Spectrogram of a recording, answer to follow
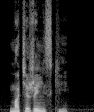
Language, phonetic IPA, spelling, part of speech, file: Polish, [ˌmat͡ɕɛˈʒɨ̃j̃sʲci], macierzyński, adjective, Pl-macierzyński.ogg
